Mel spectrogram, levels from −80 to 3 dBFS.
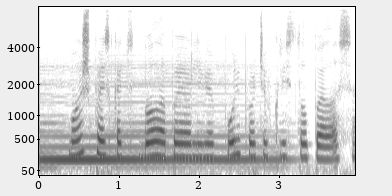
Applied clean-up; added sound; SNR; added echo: none; Bowed string instrument; 1 dB; none.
